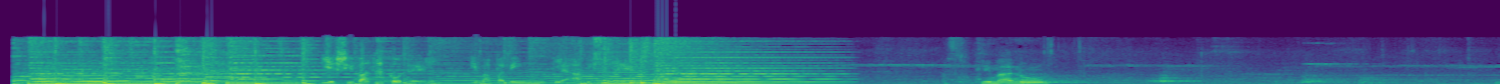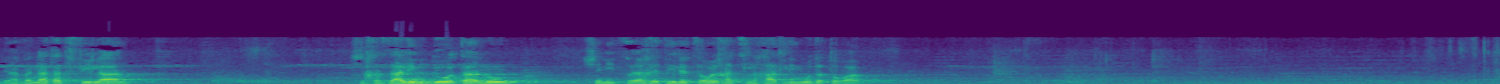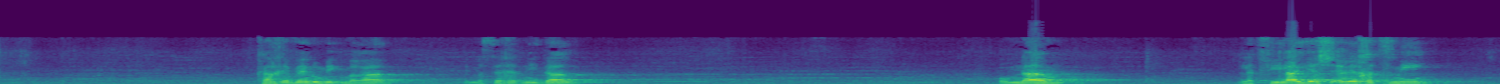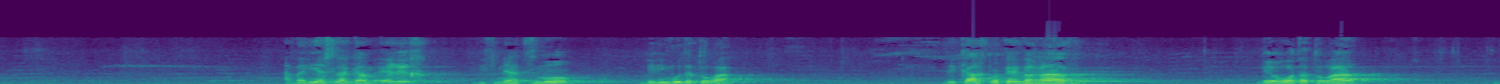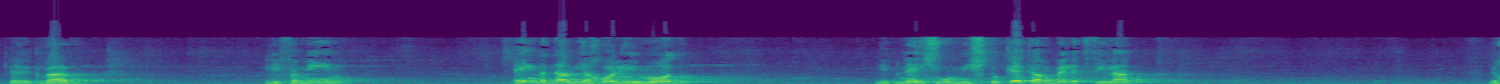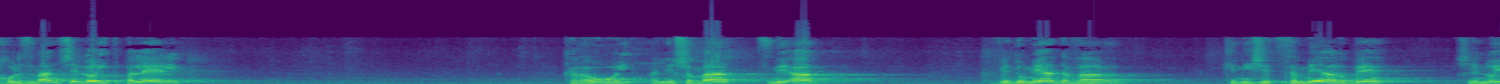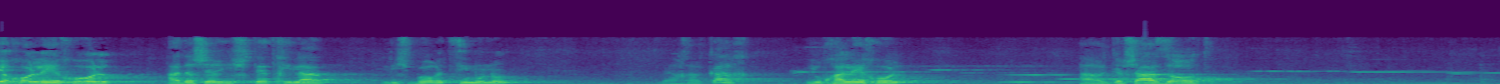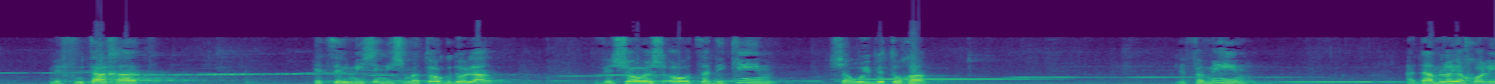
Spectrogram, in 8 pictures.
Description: מעביר השיעור: מו"ר ראש הישיבה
